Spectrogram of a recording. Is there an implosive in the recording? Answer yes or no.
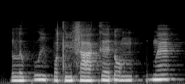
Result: yes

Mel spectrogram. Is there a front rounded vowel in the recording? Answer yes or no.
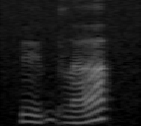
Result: yes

